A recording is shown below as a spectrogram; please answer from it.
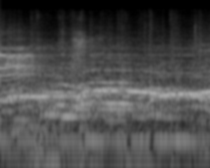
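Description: Live band playing, with electric bass and acoustic guitar, a long high note held and wavering slightly in pitch over the steady accompaniment.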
